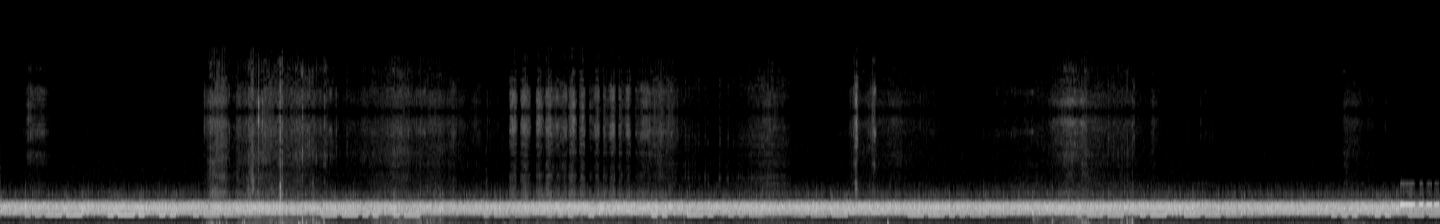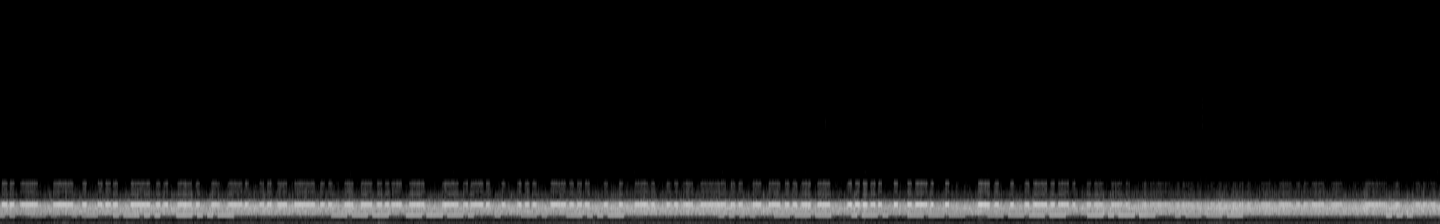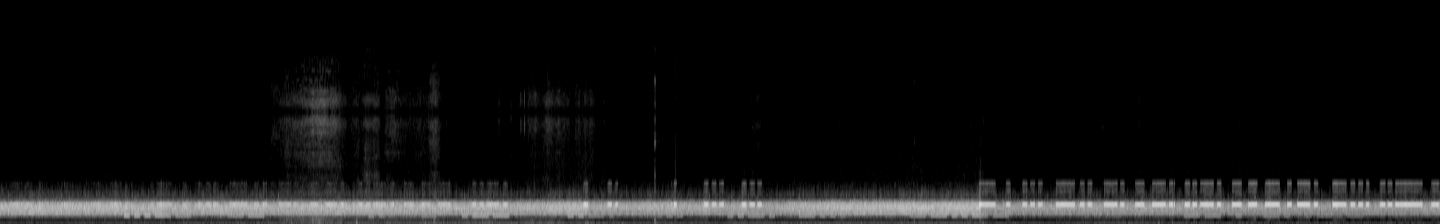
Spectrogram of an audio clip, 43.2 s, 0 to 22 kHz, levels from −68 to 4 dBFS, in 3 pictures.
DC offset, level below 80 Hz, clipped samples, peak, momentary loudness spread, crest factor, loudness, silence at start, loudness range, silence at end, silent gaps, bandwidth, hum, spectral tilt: under 0.1%; -54 dBFS; under 0.1%; -2 dBFS; 4 LU; 16 dB; -15 LUFS; 0 s; 3 LU; 0 s; none; 16 kHz; none; -1 dB/octave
